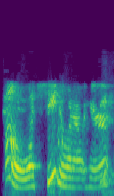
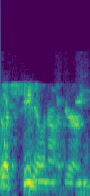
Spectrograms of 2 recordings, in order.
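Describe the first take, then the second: First: It sounds condescending, doubting her competence. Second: It sounds suspicious, doubting her intentions.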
